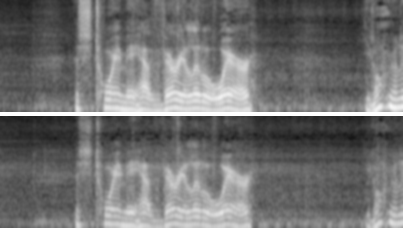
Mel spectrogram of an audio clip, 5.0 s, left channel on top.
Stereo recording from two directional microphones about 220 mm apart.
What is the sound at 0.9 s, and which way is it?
Speech, 60° left (ahead or behind).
